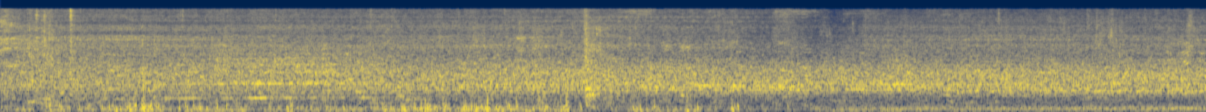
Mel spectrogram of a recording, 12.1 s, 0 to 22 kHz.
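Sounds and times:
wind buffeting microphone: 0:00.1 - 0:07.8.

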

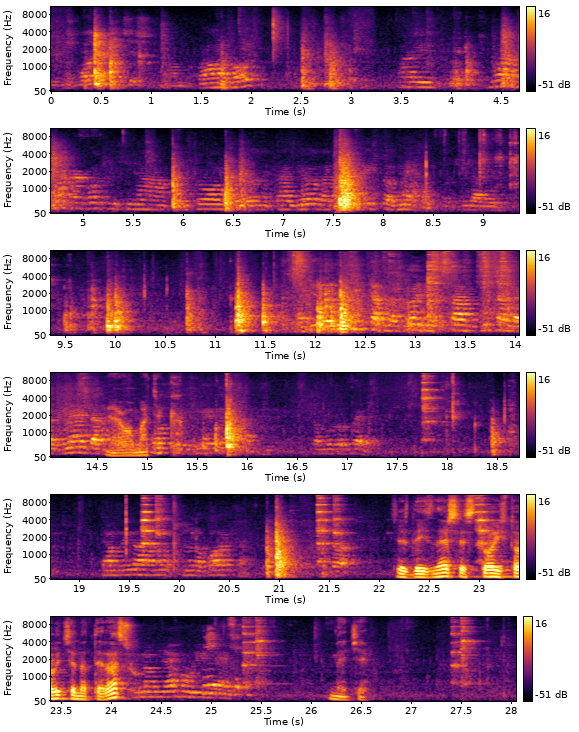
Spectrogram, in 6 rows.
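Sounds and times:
wooden furniture pieces knocking: 0:07.5 - 0:07.9, 0:09.5 - 0:13.1, 0:20.8 - 0:21.3.

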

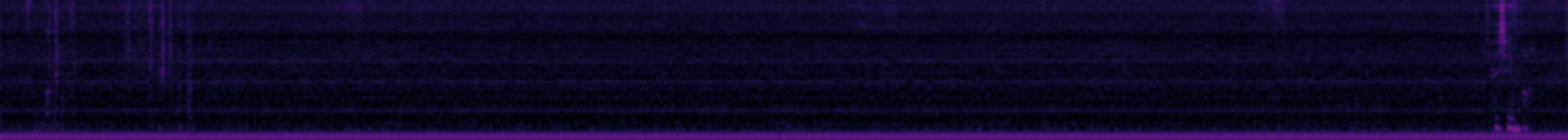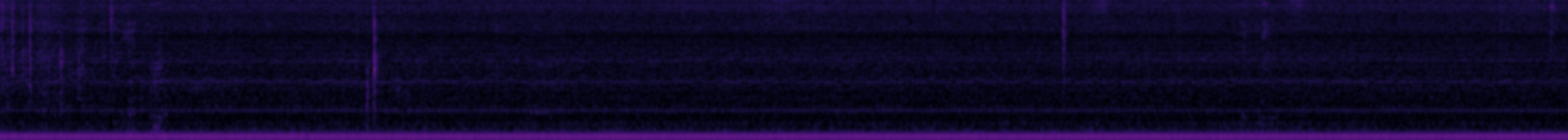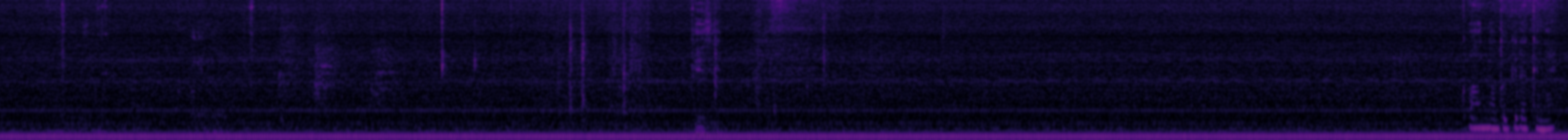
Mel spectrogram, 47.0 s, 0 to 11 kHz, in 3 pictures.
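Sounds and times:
faint steady whine: 0:00.0 - 0:47.0
low mechanical hum: 0:00.0 - 0:47.0.

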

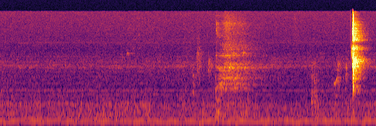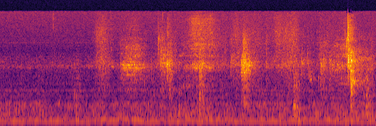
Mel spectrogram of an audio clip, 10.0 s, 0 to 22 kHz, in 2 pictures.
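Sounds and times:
lip smack: 0:04.5 - 0:05.0.

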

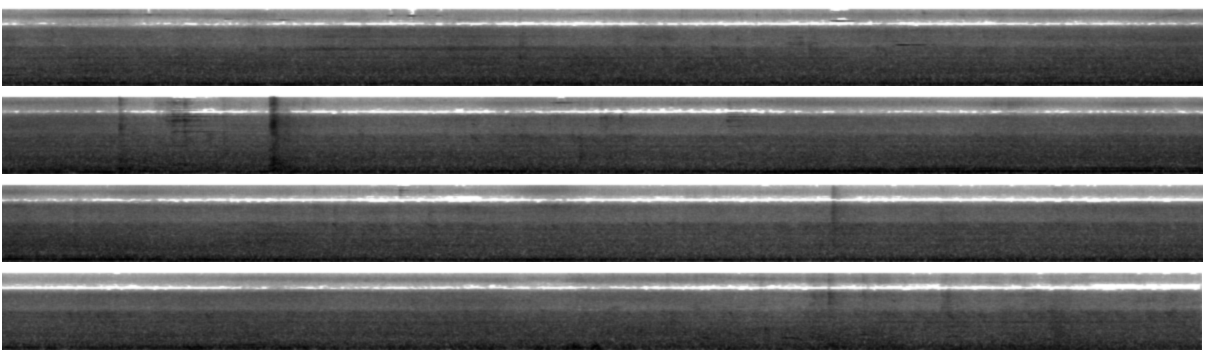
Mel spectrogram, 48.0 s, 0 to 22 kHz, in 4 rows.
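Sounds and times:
urban background noise: 0:00.0 - 0:48.0
vehicle engine rumble: 0:00.0 - 0:48.0.

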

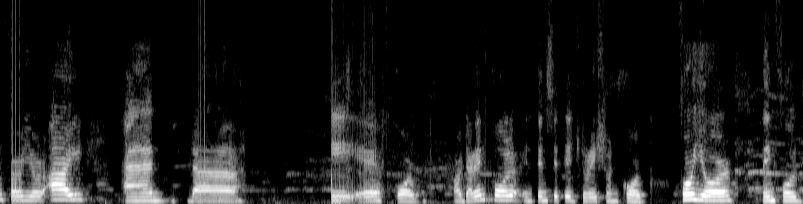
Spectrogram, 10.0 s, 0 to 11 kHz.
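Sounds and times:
woman speaking: 0:00.0 - 0:03.1, 0:04.2 - 0:10.0.

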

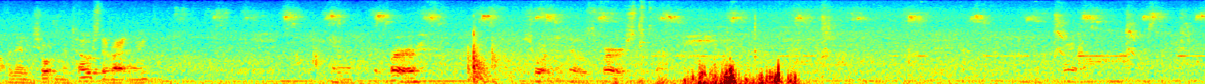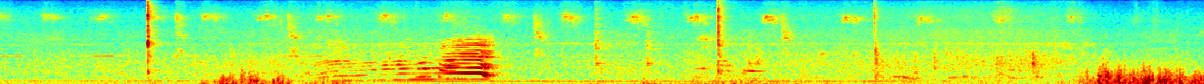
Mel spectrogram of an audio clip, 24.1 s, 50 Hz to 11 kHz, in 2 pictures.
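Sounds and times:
cow mooing: 0:15.3 - 0:17.1.

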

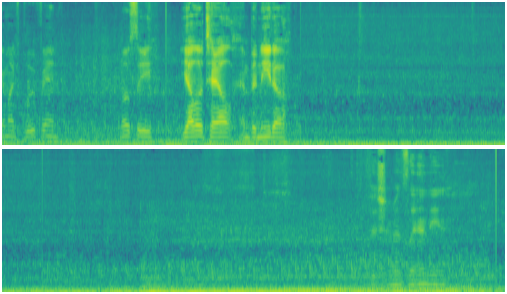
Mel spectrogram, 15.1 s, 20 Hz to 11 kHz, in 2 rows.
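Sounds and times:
loud low rumble: 0:00.0 - 0:15.0.

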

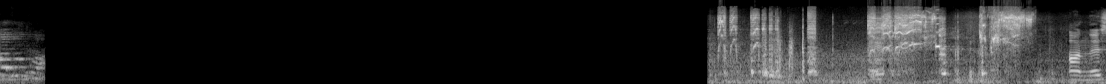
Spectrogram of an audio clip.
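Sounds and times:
legs squeaking on plastic slide: 0:07.1 - 0:10.4.

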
